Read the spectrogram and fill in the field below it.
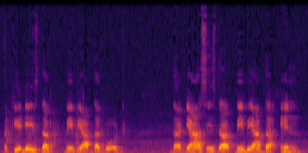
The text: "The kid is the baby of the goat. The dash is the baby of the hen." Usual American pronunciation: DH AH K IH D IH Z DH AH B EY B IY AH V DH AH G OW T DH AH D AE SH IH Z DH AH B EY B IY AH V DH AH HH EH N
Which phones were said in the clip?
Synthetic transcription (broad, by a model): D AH K IH D IH Z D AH B EY B IY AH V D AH G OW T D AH D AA S IH Z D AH B EY B IY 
